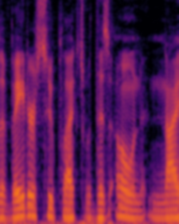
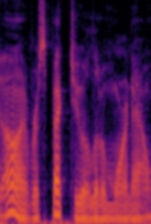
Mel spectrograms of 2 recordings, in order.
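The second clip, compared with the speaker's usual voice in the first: ordinary delivery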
